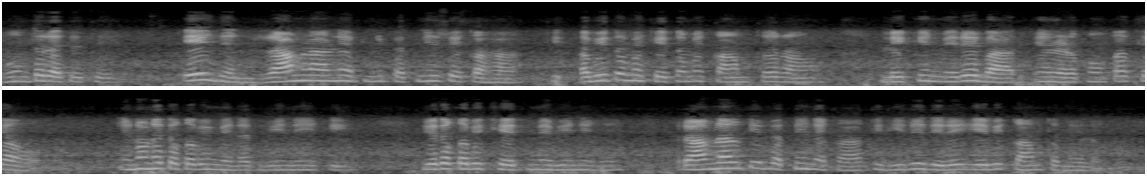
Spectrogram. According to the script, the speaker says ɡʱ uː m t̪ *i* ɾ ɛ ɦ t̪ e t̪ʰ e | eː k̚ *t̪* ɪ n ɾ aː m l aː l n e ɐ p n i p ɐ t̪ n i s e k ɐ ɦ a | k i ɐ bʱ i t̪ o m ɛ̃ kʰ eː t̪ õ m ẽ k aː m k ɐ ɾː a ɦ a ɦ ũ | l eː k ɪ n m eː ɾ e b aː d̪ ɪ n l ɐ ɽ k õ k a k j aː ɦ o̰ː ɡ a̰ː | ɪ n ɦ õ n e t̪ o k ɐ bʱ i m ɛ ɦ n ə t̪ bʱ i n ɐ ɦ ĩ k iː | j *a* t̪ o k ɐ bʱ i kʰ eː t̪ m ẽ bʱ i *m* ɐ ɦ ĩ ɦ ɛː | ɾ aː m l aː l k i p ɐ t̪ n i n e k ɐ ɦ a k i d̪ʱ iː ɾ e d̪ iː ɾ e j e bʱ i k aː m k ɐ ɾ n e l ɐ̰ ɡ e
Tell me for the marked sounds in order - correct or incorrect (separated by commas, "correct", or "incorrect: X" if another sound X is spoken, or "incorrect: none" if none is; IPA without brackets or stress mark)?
incorrect: e, incorrect: d̪, incorrect: e, incorrect: n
